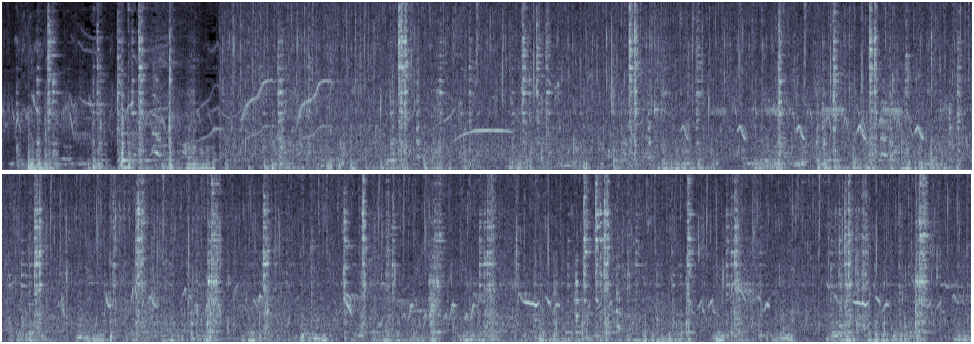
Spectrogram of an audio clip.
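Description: Small homemade hand water pump being worked, its lever clicking and squeaking while a thin stream of water splashes and bubbles into a small pool. Many small clicks run throughout.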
